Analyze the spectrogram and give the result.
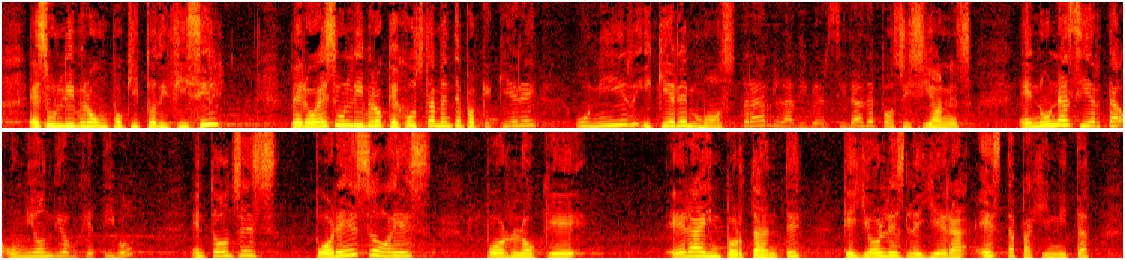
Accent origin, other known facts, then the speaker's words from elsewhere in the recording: Mexico; Bueno, primero que nada somos todas mexicanas.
